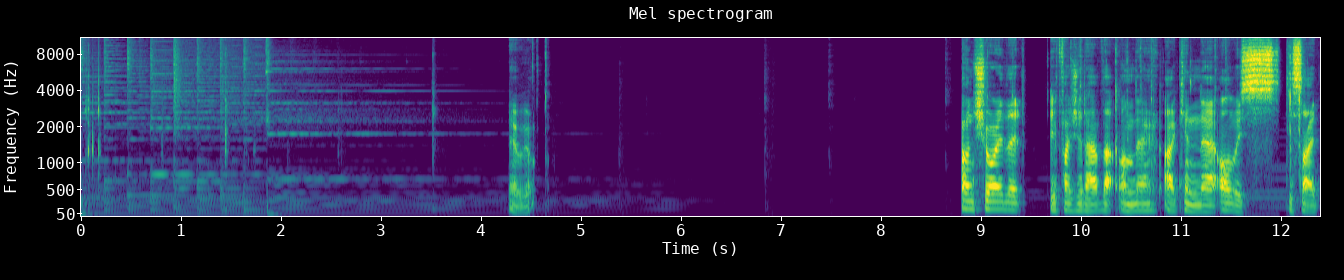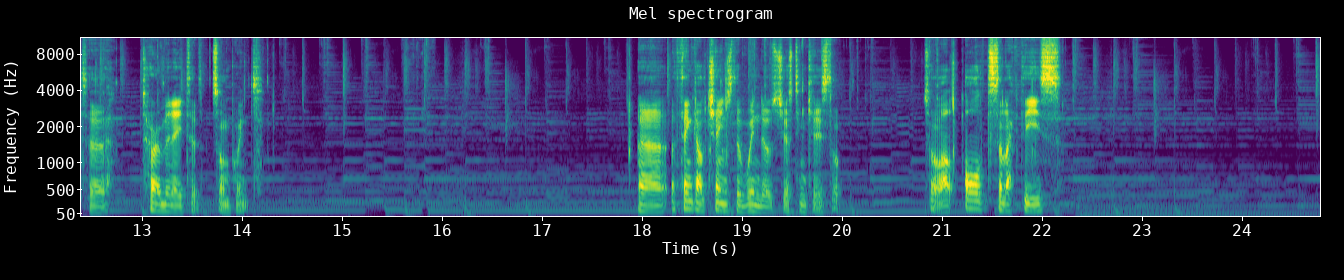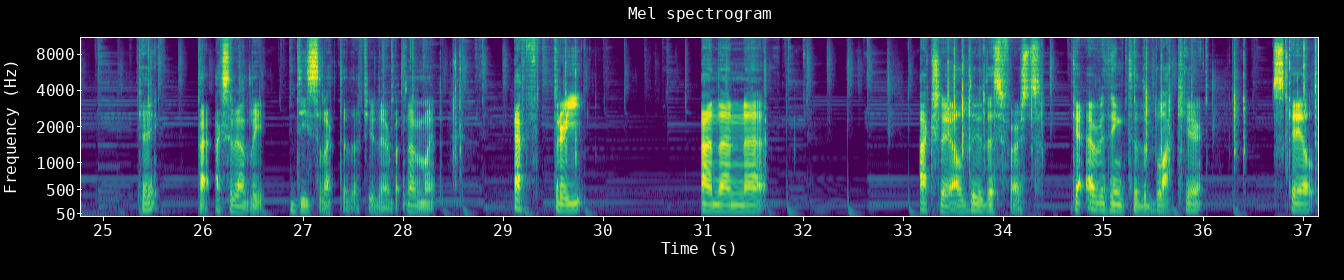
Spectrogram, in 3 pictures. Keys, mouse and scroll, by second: 5.5-6.6 shift+middle drag, 7.5 middle click, 8.8 middle click, 10.2 2, 11.8 l, 13.0-14.0 drag, 14.2 s, 15.2-17.0 drag, 17.6 3, 18.4 a, 20.6 alt+shift+click, 20.9 middle click, 23.6 alt+shift+click, 24.2 alt+shift+click, 26.6 alt+shift+click, 27.8 alt+shift+click, 29.4 F3, 32.4-33.6 middle drag, 33.2 a, 33.4 a, 33.6 b, 34.0 g, 35.2 a, 35.4 a, 35.6 b, 36.0 s.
